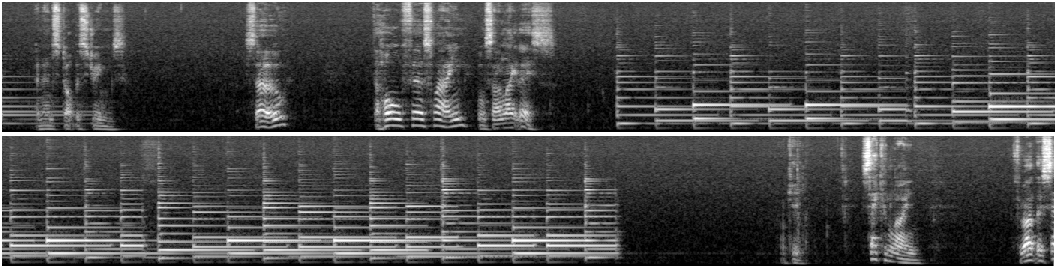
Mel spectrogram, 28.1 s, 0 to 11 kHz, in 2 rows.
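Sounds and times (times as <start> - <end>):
classical guitar arpeggio: 0.0 - 1.2, 8.2 - 22.3.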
